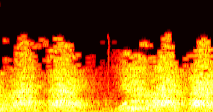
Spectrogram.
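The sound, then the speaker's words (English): A crowd shouting at a political rally ahead of the president's speech, with loud, repeated chanted swells that rise and fall in a steady rhythm. “Ahead of the president's speech, patriots in the crowd shouting,”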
